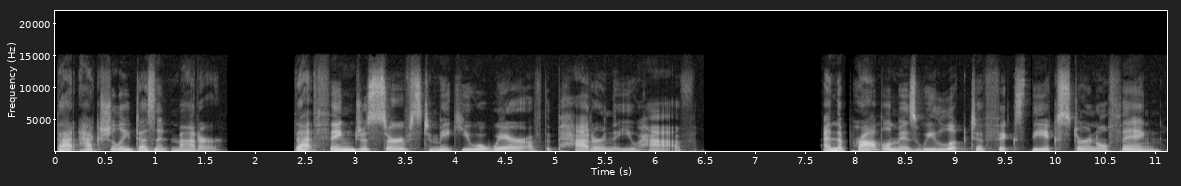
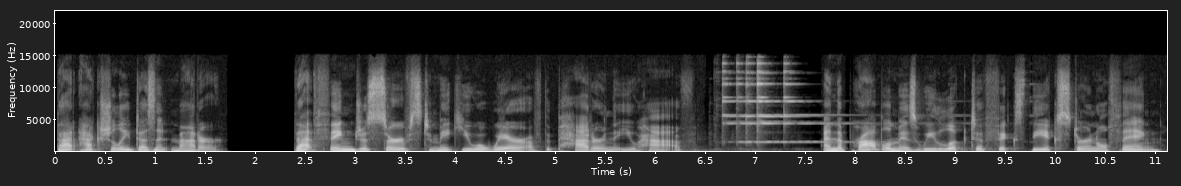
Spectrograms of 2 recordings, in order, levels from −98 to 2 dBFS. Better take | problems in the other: first | doorbell; loud; at 6.5 s; peak 2 dB above the speech

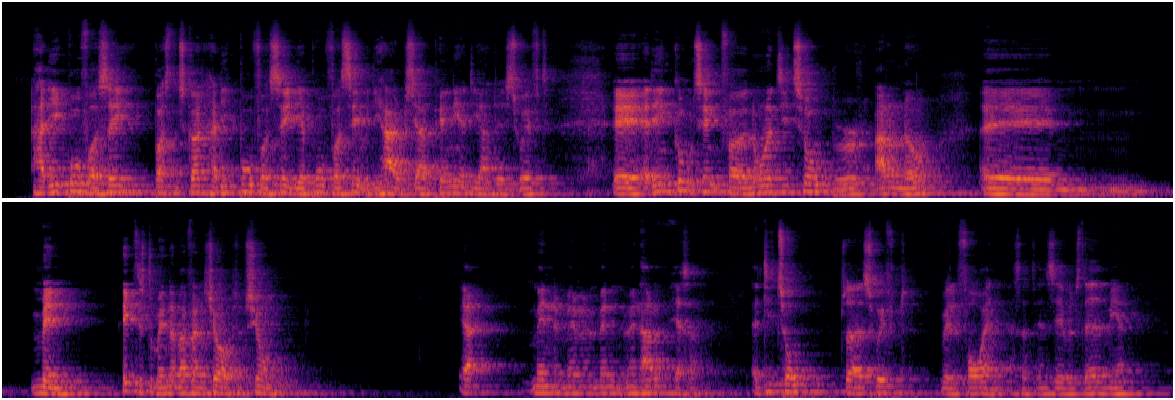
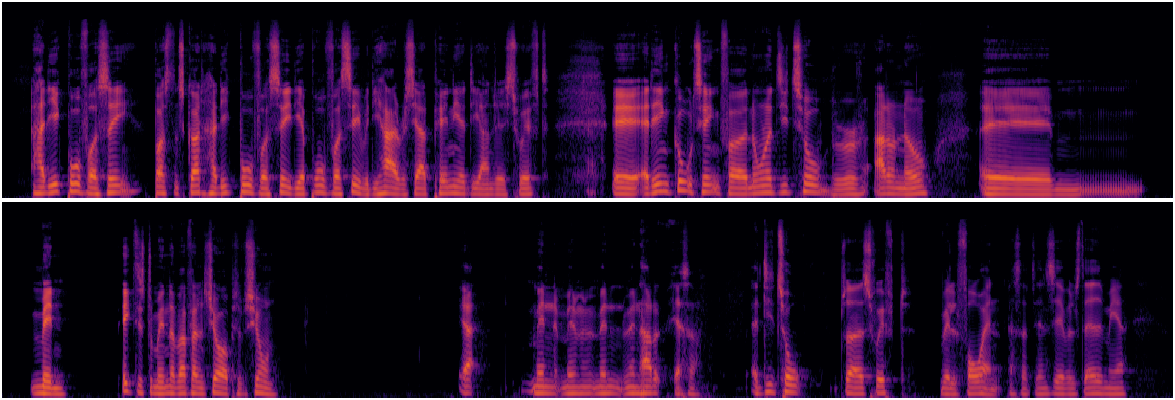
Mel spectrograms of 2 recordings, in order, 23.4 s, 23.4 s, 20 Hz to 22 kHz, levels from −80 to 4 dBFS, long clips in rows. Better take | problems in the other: second | room echo; slight; dies away in 0.8 s // off-mic speech; somewhat distant

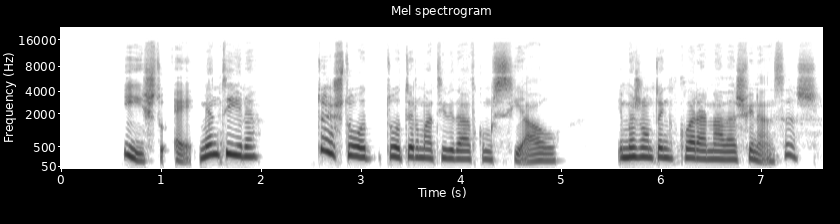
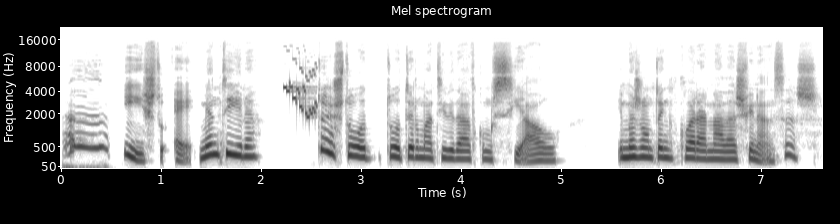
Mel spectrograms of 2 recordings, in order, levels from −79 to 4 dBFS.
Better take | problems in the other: first | dog barking; noticeable; at the start; peak 2 dB below the speech // phone ringing; loud; at 2 s; peak level with the speech

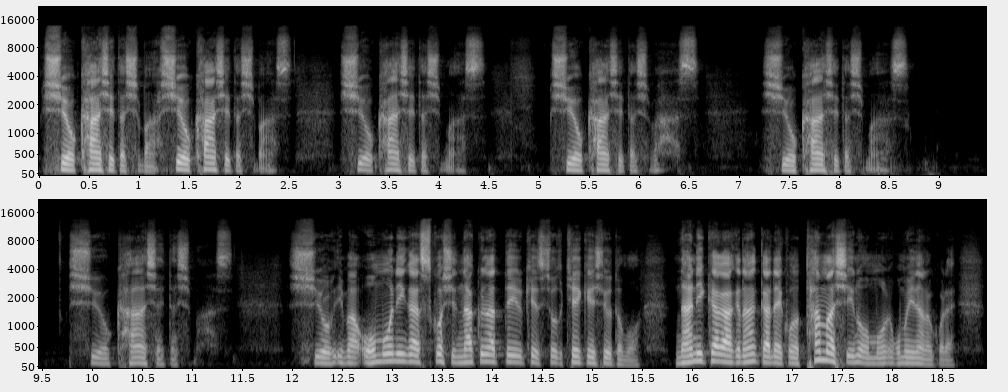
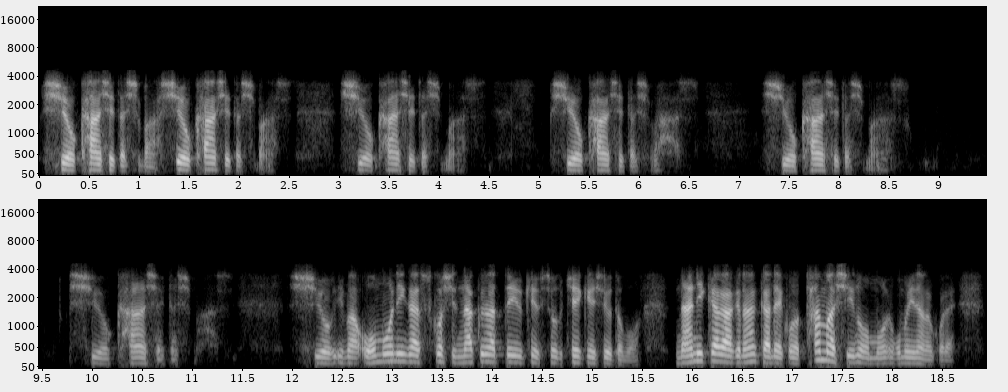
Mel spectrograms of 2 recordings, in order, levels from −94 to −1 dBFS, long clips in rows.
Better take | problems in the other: first | phone-call audio; nothing above 3.5 kHz

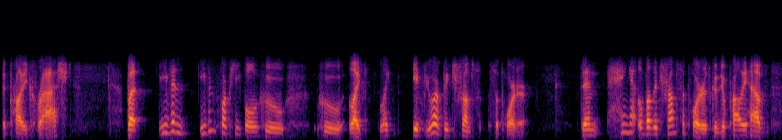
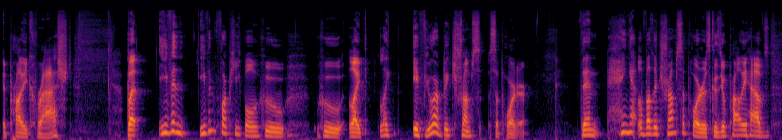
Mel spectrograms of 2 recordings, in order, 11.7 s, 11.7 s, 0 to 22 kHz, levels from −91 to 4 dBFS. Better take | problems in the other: second | phone-call audio

